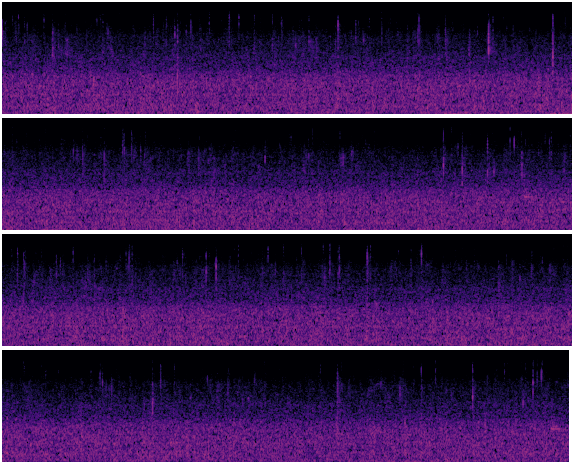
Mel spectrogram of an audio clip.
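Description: Steady rain falling, a constant even hiss with many small scattered drop ticks.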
